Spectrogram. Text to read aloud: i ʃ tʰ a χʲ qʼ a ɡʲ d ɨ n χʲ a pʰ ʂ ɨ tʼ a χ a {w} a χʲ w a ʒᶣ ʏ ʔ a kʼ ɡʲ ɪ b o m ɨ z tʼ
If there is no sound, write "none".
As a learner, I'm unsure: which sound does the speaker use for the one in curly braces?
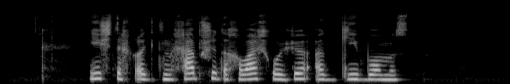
w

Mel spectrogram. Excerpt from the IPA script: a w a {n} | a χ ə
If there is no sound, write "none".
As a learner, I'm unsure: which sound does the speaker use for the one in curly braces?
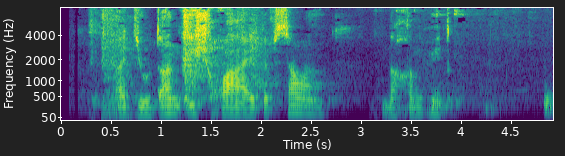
nː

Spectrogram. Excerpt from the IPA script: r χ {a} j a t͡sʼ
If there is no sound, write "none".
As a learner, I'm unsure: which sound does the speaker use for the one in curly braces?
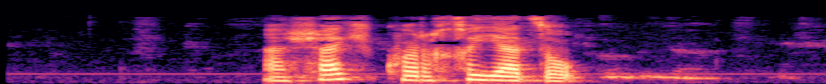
ə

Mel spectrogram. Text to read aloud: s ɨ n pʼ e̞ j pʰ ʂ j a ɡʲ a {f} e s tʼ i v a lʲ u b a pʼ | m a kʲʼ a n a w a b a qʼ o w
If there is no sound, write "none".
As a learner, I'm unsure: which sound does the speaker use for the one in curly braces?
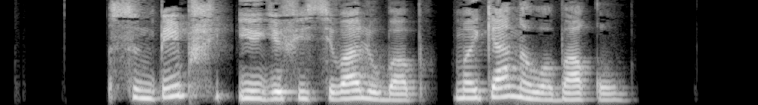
f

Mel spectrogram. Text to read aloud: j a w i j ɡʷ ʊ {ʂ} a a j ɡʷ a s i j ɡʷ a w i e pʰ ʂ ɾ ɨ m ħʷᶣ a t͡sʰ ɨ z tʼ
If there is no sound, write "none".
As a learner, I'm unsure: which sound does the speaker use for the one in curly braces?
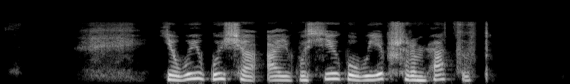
ʃ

